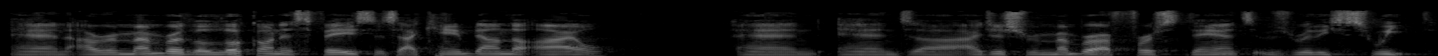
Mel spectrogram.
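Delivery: soft, quiet, tender recollection; fondly remember the first dance, voice softening; wife lovingly recalling her wedding day, gently; fond memory. Retold or imitated.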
